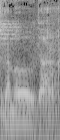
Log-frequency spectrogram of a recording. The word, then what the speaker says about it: Damodara: And the last question is Braja Kumar, who asks, how do you pronounce the name Damodar? He says that a Sanskrit scholar, rather than the general Damodara, that it should be the O that's emphasized, Damodara.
